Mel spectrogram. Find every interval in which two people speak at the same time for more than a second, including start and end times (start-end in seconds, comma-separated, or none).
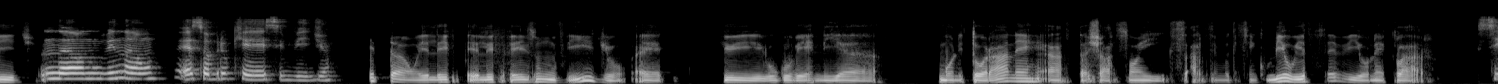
none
